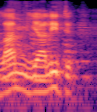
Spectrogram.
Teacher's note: Jadi dalam membaca da adalah dengan menggunakan qalqalah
